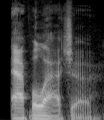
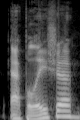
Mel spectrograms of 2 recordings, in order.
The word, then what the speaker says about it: Appalachia: to be talking about Appalachia Appalachia Appalachia it's pronounced either way and uh okay from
